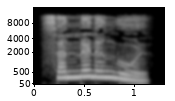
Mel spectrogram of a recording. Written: ಸನ್ನಣಂಗೊಳ್

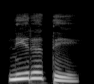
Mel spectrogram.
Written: ನೈಋತ

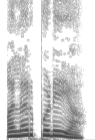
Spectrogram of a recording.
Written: ಅಲರ್ಪೊಡೆಯ

